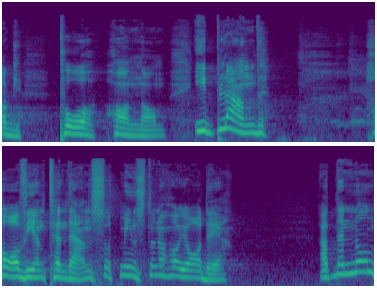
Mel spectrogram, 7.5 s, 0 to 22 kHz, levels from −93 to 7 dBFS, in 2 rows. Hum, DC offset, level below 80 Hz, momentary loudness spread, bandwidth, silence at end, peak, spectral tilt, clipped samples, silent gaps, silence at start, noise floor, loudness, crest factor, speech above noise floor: none; under 0.1%; -62 dBFS; 12 LU; 16.5 kHz; 0 s; -14 dBFS; -4.5 dB/octave; under 0.1%; none; 0 s; -72 dBFS; -33 LUFS; 20 dB; 39 dB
